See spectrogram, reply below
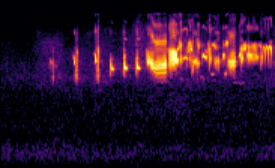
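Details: Corn bunting singing: a few short, separate ticking notes that speed up, then run into a dry, high, jangling jumble, like a rattle of keys, lasting over a second in a quiet setting.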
